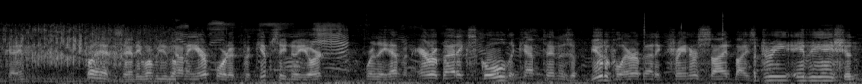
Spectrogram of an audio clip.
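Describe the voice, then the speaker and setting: A man's voice: mid-range voice, fast talker. A man giving folksy live airshow commentary, counting off and calling out maneuvers as they happen. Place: outdoor airshow. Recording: noisy outdoor PA with aircraft engines. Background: propeller aircraft engine noise.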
